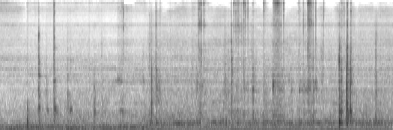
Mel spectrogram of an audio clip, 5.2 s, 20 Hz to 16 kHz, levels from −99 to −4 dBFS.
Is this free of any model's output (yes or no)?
no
